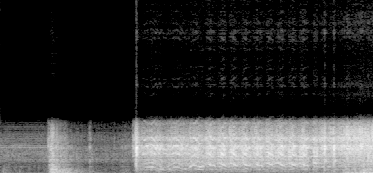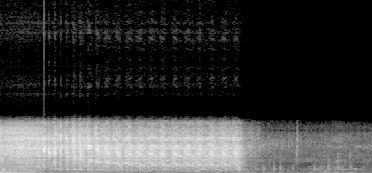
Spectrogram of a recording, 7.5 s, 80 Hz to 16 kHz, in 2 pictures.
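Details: 1978 Chrysler Cordoba with a hard-start problem, choke held partly open by hand, possibly flooded: long steady cranking at about three turns a second that never catches. Cranks but won't start.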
